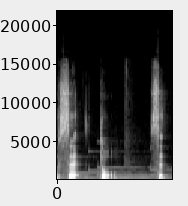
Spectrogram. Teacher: there's going to be a slight pause when saying it because we're going to be saying that consonant a little harder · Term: double consonant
